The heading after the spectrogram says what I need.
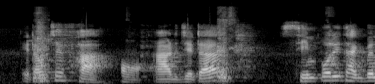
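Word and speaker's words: ف: ফা এর উচ্চারণটা একবারে সিম্পল, একবারে সহজ। সেটা হচ্ছে আমাদের এই যে আমাদের উপরের যে দুই দাঁত এই নিচের ঠোঁটের পেটের সঙ্গে লাগবে, অর্থাৎ আলিফটা আমরা যেভাবে উচ্চারণ করছিলাম জি ওই জি।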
